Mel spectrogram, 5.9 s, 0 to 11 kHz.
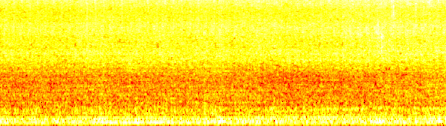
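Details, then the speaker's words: Abandoned Eleanor-style Mustang, Ford 289 V8, first run in over a decade after fuel pump started working: rough idle with heavy uneven chuffing like a choo-choo train, compression escaping; smoking from both exhaust pipes, radiator pressurized; owner suspects blown head gasket, possibly jumped timing. "It's got a large, really bad puffing like a choo-choo train. Looks like it's got a blowed head gasket, y'all. A lot of compression coming out."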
